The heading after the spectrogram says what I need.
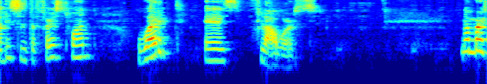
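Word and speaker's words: ورد: So in this case, you read this word as ward, ward. Ward is flowers. From now on, maybe we'll start adding some vocab in Arabic. So this is the first one. Ward is flowers.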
